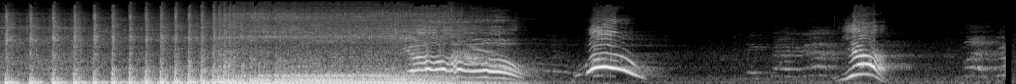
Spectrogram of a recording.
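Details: Nissan 240SX, running on its own for the first time after a distributor rotor with a busted internal connector was replaced, on a temporary open exhaust: the petrol engine fires and runs with a rough, loud burble for a few seconds. Normal running.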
